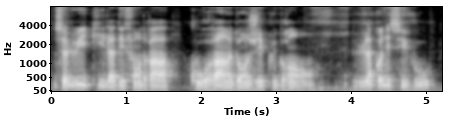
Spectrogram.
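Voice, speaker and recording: A man's voice: sits low, a bit bright. A man reading as a guilt-ridden count. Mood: grave. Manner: halting, agitated confession with restarts. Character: guilt-haunted aristocratic count, middle-aged man. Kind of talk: audiobook reading.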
